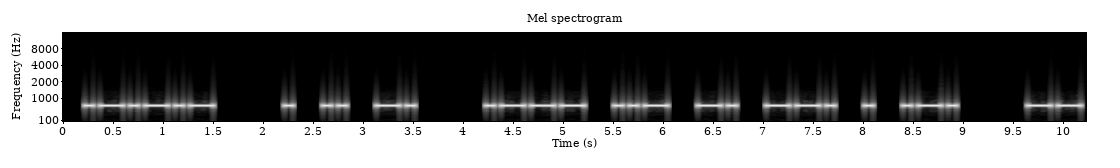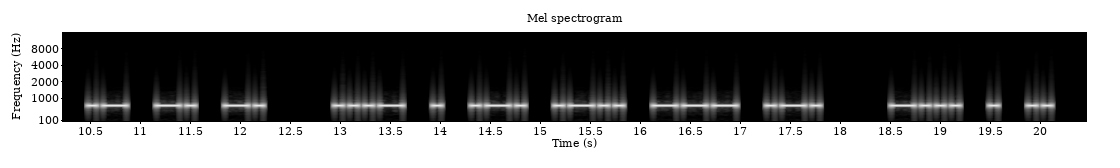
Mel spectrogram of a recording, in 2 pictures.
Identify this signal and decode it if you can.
Morse code, heard as a keyed tone, about 16 wpm, 700 Hz. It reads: . EIN JUNGER MANN VERLOR BEI
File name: Morsekurs / Witze / Witz 01. Dezember 2020, 70 F80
